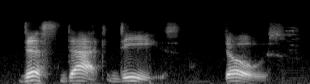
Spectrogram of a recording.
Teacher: instead of saying the th sound you'll end up saying the d sound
